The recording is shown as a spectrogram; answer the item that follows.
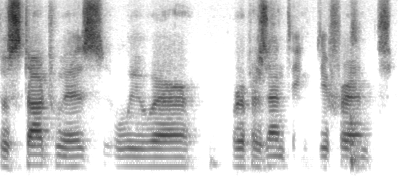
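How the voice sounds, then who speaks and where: An older man from Poland, speaking plainly as a company founder before a board, with a halting manner. His voice stays flat in pitch. The recording sounds dull and lo-fi. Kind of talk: plain spoken presentation. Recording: dull lo-fi meeting audio.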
